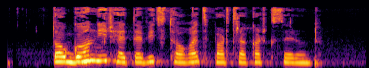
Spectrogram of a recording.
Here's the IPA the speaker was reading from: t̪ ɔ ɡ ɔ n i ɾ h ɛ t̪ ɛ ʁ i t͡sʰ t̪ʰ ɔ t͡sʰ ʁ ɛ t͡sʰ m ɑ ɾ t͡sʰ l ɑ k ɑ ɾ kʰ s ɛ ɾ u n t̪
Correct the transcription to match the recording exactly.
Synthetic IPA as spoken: t̪ ɔ ɡ ɔ n i ɾ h ɛ t̪ ɛ v i t͡sʰ t̪ʰ ɔ ʁ ɛ t͡sʰ b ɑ ɾ t͡sʰ ɾ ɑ k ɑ ɾ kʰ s ɛ ɾ u n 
